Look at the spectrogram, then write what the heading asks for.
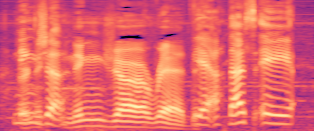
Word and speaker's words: Ningxia: And then you've got something, and you're going to help me with the pronunciation of this. It's is it Ningxia? Ningxia.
